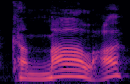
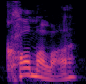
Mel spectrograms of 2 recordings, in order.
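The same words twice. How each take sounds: First: Kamala with the middle syllable ma stressed, not ka. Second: Kamala said as comma-la, stress on the first syllable KA; phonetic guide pronunciation. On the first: Retold or imitated. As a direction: mimic the Trump-style Kamala, leaning on ma. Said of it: "put the stress on the ma, not the ka". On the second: Shown as a demonstration. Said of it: "the phonetic guide is".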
